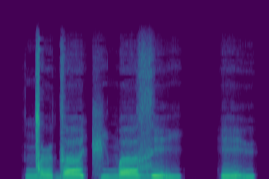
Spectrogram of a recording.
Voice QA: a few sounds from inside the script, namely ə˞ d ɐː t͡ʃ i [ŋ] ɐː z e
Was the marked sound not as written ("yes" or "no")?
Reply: yes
